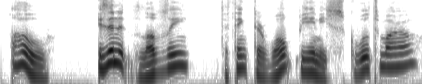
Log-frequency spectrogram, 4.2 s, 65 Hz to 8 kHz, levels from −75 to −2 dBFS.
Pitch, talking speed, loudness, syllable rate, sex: 150 Hz, 185 wpm, -20 LUFS, 5.4 syllables/s, male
